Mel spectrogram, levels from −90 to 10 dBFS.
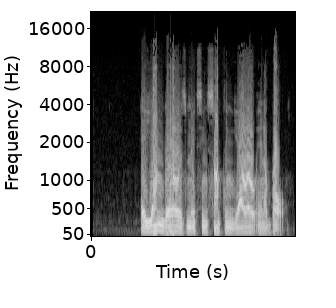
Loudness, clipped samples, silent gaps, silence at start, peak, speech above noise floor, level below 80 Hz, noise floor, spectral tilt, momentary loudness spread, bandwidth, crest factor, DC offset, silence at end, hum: -9 LUFS; under 0.1%; none; 1 s; 0 dBFS; 48 dB; -28 dBFS; -56 dBFS; -7 dB/octave; 6 LU; 14 kHz; 10 dB; under 0.1%; 0.25 s; none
